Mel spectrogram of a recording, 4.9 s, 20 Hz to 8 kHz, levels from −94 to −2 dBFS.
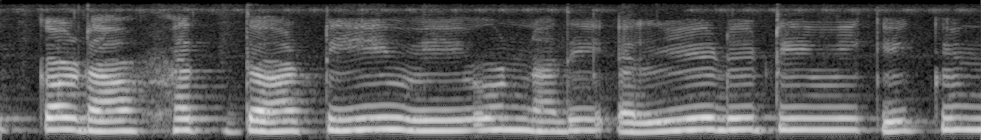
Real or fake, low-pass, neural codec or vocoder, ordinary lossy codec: real; 7.2 kHz; none; none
